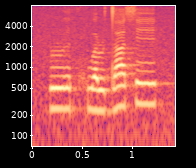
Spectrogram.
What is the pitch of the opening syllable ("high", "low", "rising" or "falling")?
low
